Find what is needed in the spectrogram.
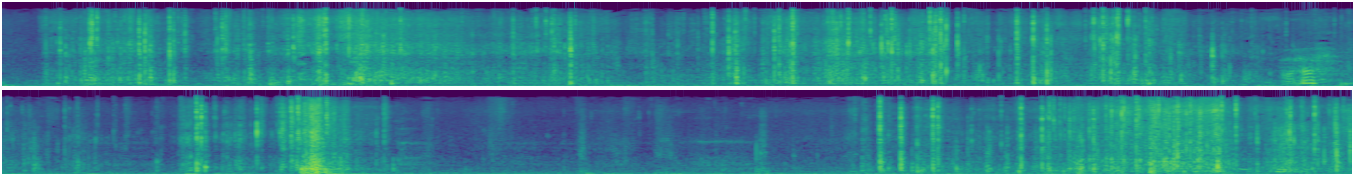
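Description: Plastic packaging and a cardboard box rustling and crinkling as packs of cat food are handled and unpacked, with one loud thump about two-thirds of the way through.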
